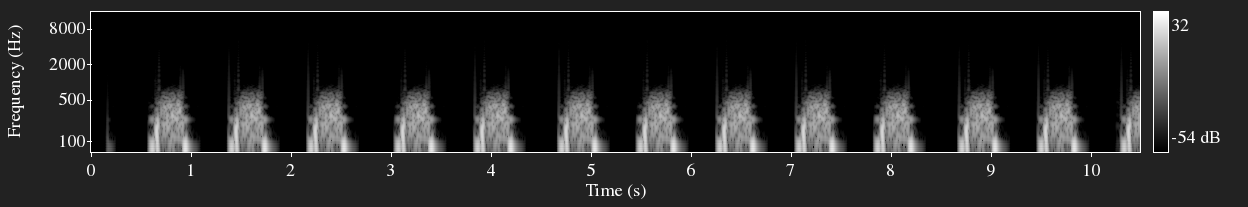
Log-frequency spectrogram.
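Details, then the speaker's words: Bicuspid aortic valve (congenital, typically right-left cusp fusion, considered stage A aortic stenosis): after three normal beats, an ejection click is added and then a rough whooshing systolic murmur; regular rhythm about 76 per minute. "Listen once again to the sound of a bicuspid aortic valve. I will start with 3 normal beats, and then add the ejection click, and finally the murmur."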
